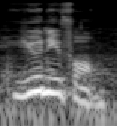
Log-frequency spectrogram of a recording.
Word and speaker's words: uniform: उसके अलावा अगर हम बात करें यूनिफॉर्म, फिर UNIFORM, तो उसमें भी आप देखेंगे फिर से य का साउंड आ रहा है।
